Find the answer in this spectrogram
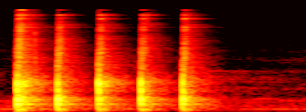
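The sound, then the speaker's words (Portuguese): Five quick, evenly spaced knocks, imitated by a performer as a neighbor knocking on a door, ring out fairly loud with a steady rhythm, then stop into silence. No one speaks. “E aí eu só ouço assim na porta.”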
